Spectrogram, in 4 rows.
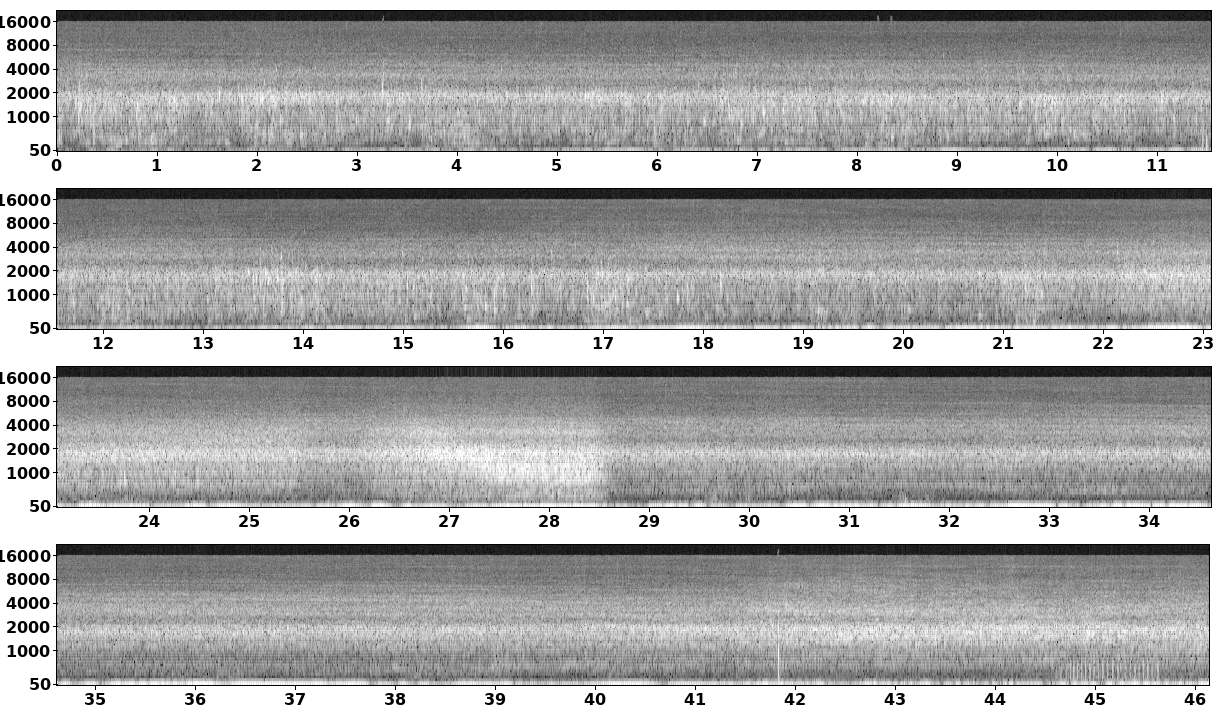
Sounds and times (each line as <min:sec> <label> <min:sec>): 0:26.2 their swells 0:28.6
